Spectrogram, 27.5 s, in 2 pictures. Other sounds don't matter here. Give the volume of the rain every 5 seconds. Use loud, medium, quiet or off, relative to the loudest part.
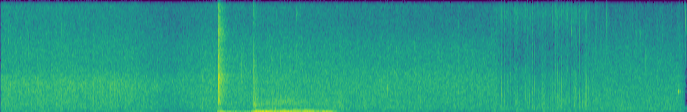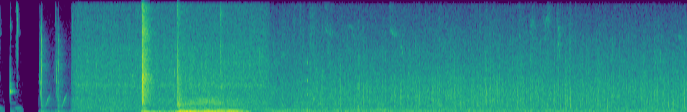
loud, loud, loud, medium, medium, medium.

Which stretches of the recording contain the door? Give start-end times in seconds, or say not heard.
4.3-6.7, 16.6-18.7.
